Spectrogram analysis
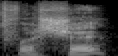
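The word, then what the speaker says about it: Fréchet: I'll say the distance the fch distance it's pronounced fche that is silent after a French mathematician The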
